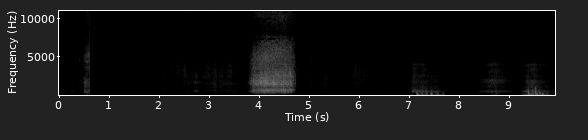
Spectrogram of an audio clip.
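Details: Adult with a worsening head cold at work: soft catching breaths build to a loud, wet sneeze, then several forceful nose blows; sneezing.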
